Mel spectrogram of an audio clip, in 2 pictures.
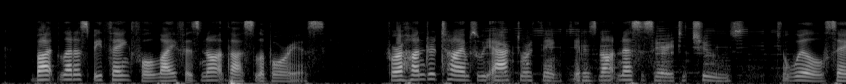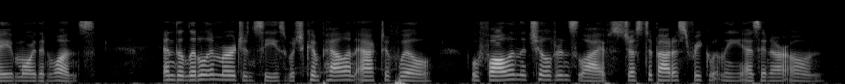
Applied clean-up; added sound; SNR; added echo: neural separator model SepFormer DNS4.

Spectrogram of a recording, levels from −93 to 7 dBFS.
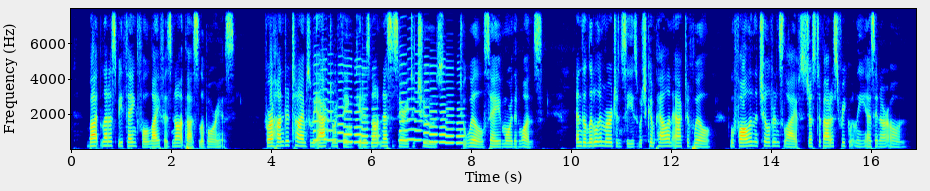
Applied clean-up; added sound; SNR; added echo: classical method log-MMSE.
